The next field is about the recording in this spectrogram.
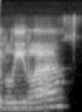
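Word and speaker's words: Leela: it's a girl um her name's gonna be lila but it's spelled l-e-e-l-a it had to be unique because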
